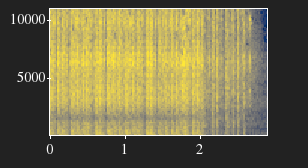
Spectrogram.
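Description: Sustained full-auto bursts from an AUG assault rifle in PUBG, a loud rapid string of shots for most of the stretch, thinning into separate cracks at the end, with no talking over it.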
